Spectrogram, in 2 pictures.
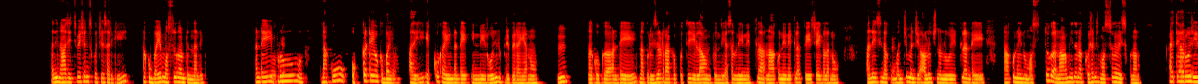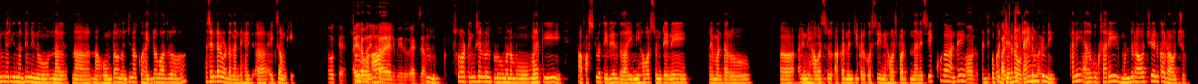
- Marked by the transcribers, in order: in Hindi: "మస్తుగా"; in English: "రిజల్ట్"; in English: "ఫేస్"; in Hindi: "మస్తుగా"; in English: "క్వెషన్స్"; in Hindi: "మస్తుగా"; in English: "హోమ్ టౌన్"; in English: "సెంటర్"; in English: "ఎగ్జామ్‍కి"; in English: "సో"; in English: "సో"; tapping; in English: "టెన్షన్‌లో"; in English: "ఫస్ట్‌లో"; in English: "హౌర్స్"; in English: "హౌర్స్"; in English: "హౌర్స్"; in English: "జడ్జ్ టైమ్"
- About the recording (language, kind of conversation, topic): Telugu, podcast, భయాన్ని అధిగమించి ముందుకు ఎలా వెళ్లావు?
